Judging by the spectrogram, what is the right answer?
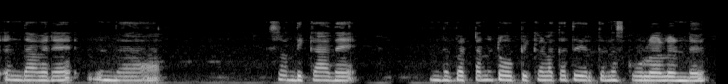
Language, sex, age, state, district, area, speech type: Malayalam, female, 18-30, Kerala, Palakkad, rural, spontaneous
